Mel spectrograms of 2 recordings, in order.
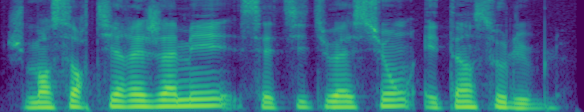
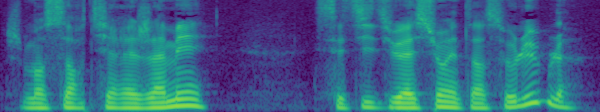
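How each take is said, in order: First: It is said as an exclamation, falling. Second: It is said as a question, rising.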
